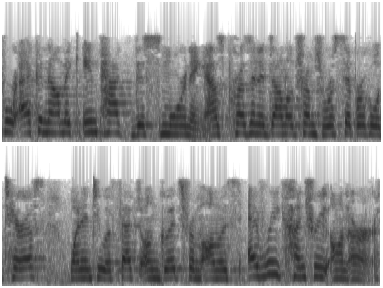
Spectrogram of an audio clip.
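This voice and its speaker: A woman speaks at a high pitch and a fairly quick pace, with hardly any pauses. Noticeable background noise runs behind her. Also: very even loudness. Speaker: TV news anchor and reporter. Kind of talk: TV news anchor read. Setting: studio.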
